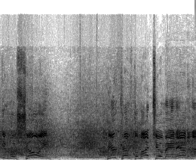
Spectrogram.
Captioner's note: crowd chanting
